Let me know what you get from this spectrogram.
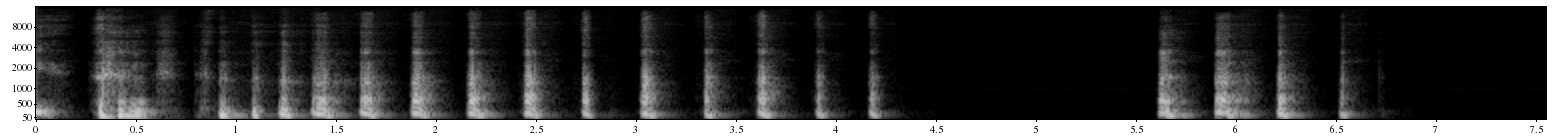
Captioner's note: Ketawa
